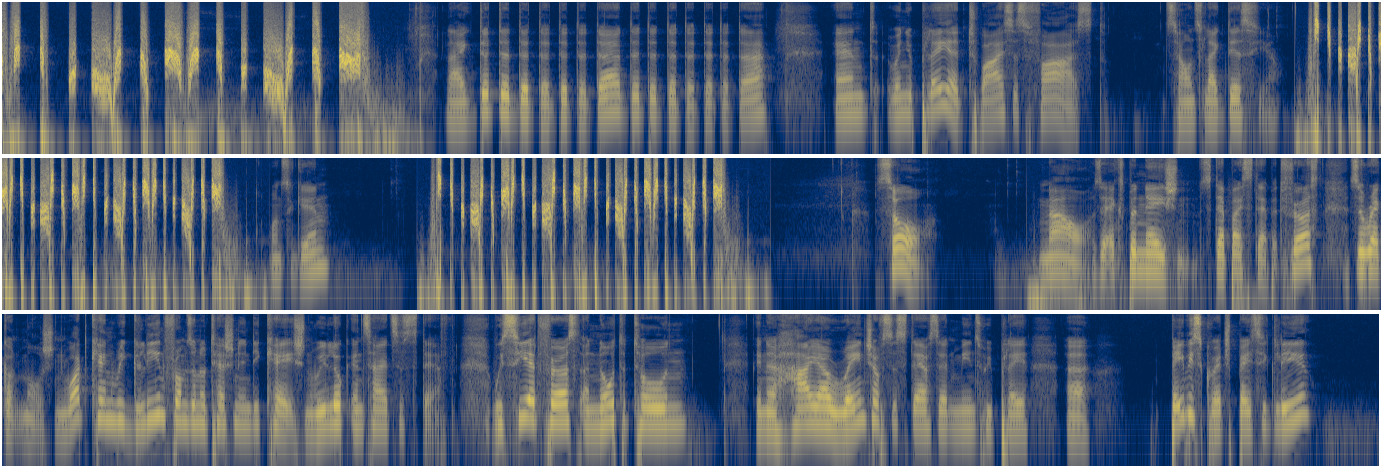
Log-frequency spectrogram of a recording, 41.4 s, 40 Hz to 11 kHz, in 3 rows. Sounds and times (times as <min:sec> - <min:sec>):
Scratching (performance technique): 0:00.0 - 0:04.2, 0:12.9 - 0:16.5, 0:18.0 - 0:21.5
Speech: 0:04.4 - 0:07.7, 0:08.3 - 0:12.8, 0:16.4 - 0:17.1, 0:22.5 - 0:23.2, 0:24.1 - 0:34.5, 0:35.1 - 0:38.5, 0:39.2 - 0:40.8.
